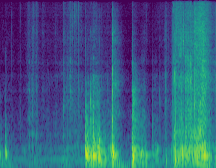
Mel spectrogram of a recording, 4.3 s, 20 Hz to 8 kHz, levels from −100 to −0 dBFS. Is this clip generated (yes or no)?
yes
